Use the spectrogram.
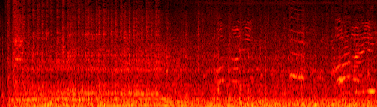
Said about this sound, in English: We've taken the boat and we've ridden upriver. Now we are at the foot of the Volta Hydroelectric Dam.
